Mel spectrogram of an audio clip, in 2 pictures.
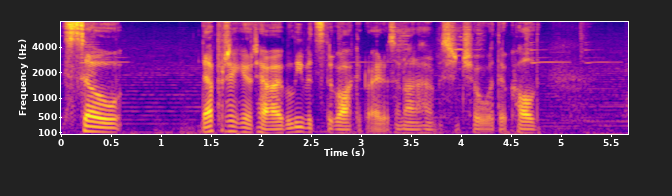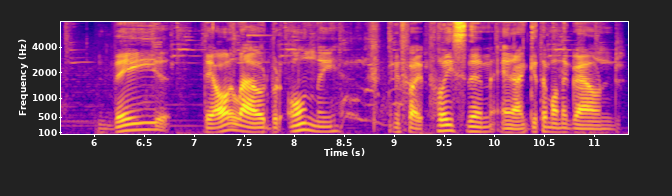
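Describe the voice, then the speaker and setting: Over soft background music, a man talks through his own gameplay at normal speed in an animated, creaky, mid-range voice. As a let's-play commentator, he rambles, corrects himself and keeps restarting, with lots of fillers.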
